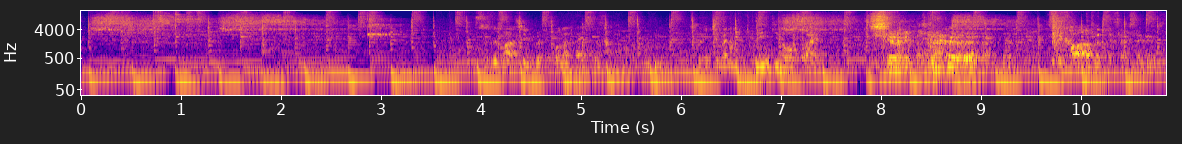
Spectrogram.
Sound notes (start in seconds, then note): 8.0 laughs; 8.1 laughter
